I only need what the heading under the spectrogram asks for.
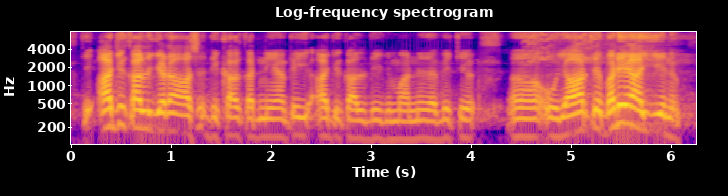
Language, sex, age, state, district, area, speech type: Dogri, male, 60+, Jammu and Kashmir, Samba, rural, spontaneous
